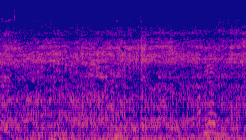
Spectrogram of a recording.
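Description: Faint steady outdoor background: a low rumble under a faint high hiss, with no distinct event.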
